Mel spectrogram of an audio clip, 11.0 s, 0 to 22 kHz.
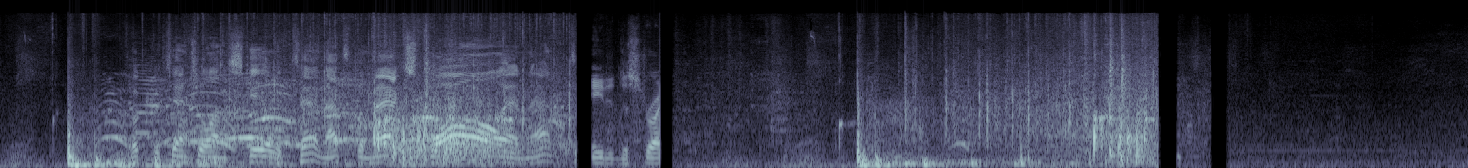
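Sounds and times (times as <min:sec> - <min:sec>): crowd shouting: 0:00.8 - 0:04.2.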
